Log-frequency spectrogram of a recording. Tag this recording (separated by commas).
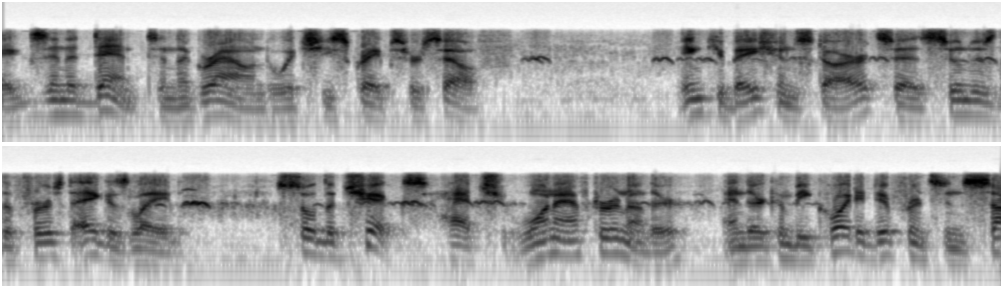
Speech, Bird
